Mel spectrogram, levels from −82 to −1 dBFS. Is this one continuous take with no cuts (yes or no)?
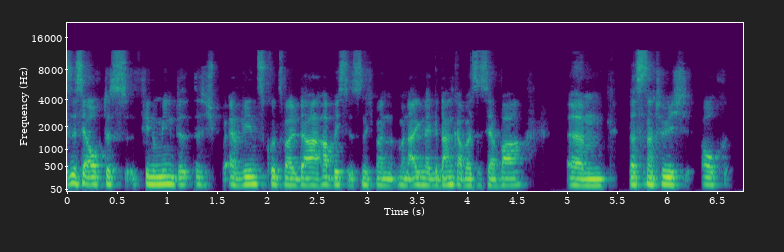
yes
